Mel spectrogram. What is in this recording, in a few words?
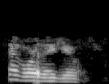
Sheriff Dispatch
